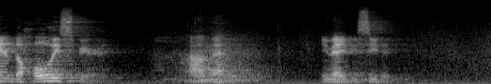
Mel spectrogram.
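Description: A young man speaks calmly in an echoing room.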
